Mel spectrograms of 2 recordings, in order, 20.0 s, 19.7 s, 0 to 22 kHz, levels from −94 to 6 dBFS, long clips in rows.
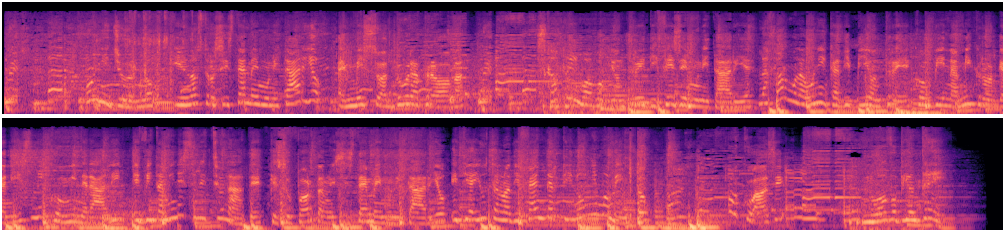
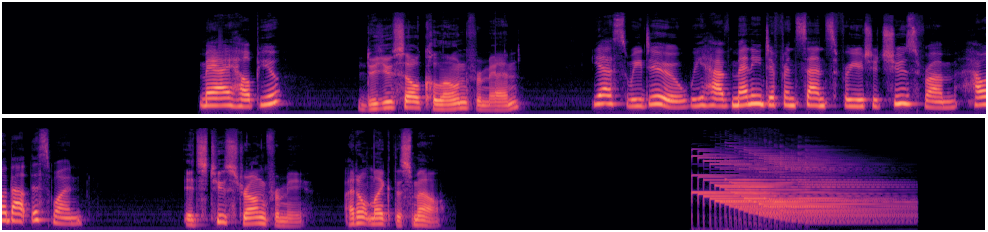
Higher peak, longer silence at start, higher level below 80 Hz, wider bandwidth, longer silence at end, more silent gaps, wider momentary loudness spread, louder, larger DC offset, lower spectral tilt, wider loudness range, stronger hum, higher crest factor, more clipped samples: first, 0 dBFS vs -8 dBFS; second, 0.05 s vs 2 s; first, -24 dBFS vs -74 dBFS; first, 16.5 kHz vs 14 kHz; second, 0.4 s vs 0.7 s; second, none vs 14.39-16.72 s; second, 4 LU vs 13 LU; first, -16 LUFS vs -23 LUFS; neither; second, -4 dB/octave vs -5.5 dB/octave; second, 1 LU vs 8 LU; neither; about the same, 16 dB vs 18 dB; neither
